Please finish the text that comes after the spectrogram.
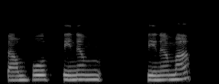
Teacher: the accent falls on the third syllable from the end of the word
